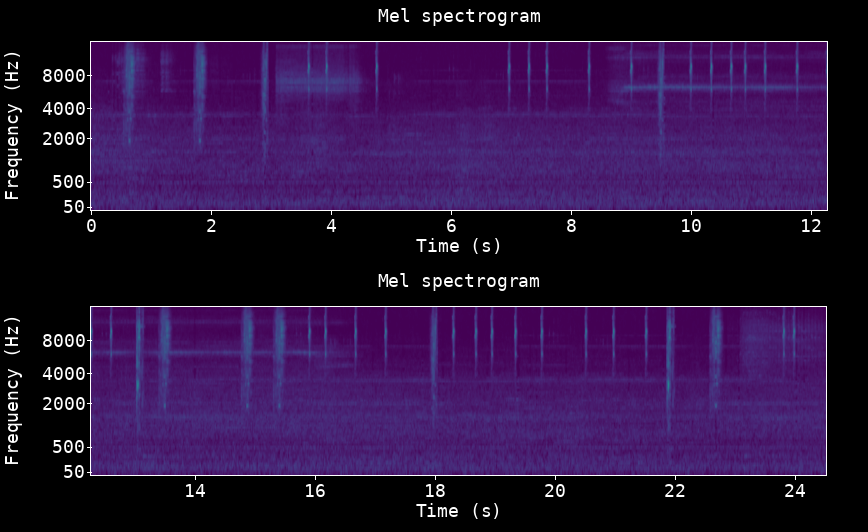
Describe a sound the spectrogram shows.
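Short, soft electronic clicks and blips sound at irregular intervals.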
